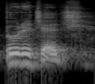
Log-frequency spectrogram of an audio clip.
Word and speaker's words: Buttigieg: Buttigieg. I think I just said it. – Yeah. – Buttigieg.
